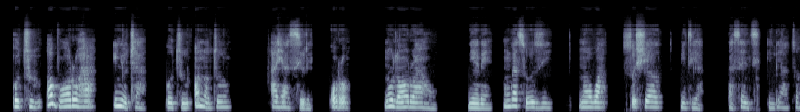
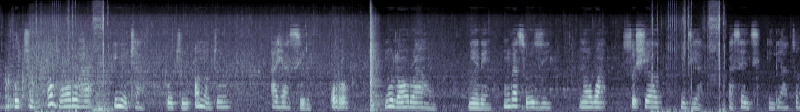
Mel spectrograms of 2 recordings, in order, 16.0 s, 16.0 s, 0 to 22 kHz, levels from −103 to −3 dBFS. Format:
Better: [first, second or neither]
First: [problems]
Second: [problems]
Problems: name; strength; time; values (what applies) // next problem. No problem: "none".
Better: first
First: none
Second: background sound (Camera + Toilet flush); 9 dB below the speech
